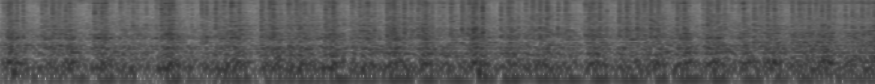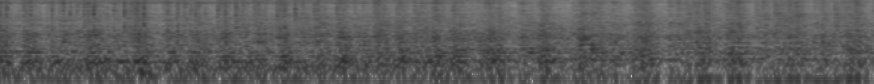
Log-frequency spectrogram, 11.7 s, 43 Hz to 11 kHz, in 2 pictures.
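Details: 1999 Sierra with a turbo LS 6.0 (VS Racing 7875 turbo, Hi Ram intake) on a base startup tune: lumpy, uneven chug with irregular pulses instead of a smooth beat; rough idle, with idle tuning still unresolved.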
